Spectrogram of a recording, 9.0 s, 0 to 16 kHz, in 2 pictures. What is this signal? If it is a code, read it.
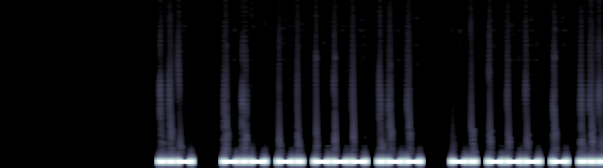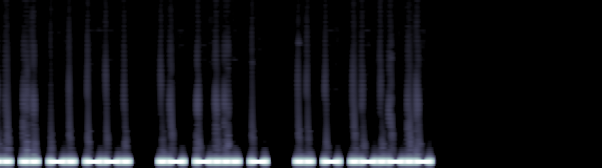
Morse code, heard as a keyed tone, about 34 wpm, 700 Hz. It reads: U KNOW NOTHING ABT IT.
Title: Sentences from Top 500 Words and Abbreviations 35wpm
